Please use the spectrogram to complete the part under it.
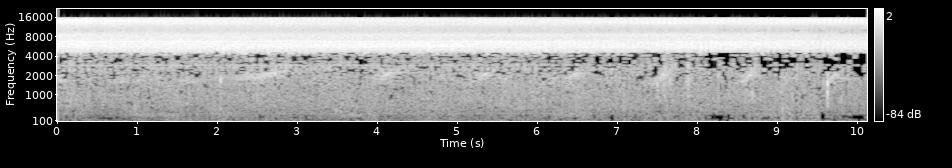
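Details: Summer cicada chorus at a monkey park on Awaji Island, Hyogo, Japan: a dense, unbroken high hiss throughout, with faint short rising squeals underneath every second or so.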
